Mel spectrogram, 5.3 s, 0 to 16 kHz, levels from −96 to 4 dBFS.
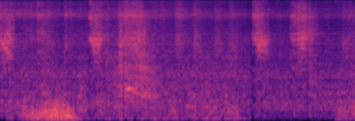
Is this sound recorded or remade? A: recorded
